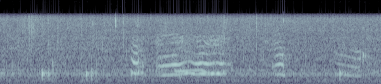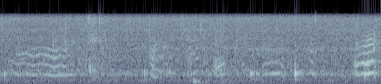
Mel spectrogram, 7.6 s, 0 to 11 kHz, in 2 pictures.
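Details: Weimaraner puppies from a litter born 1 April 2009 in Mladkov u Boskovic, mother Goja z Údolí Vltavínů, indoors; thin wavering whimpers and short whines rise and fall in scattered bursts over rustling and soft human voices.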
